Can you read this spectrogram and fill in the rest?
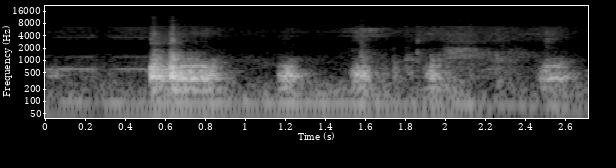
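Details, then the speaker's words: Panasonic Blu-ray player with stuck tray: faint, short motor whirs repeat about every half second while the tray stays put; stretched, slipping tray belt, same issue as a Lennox CD radio needing new belts. "And I can hear some noises noises coming from the tray. I'm not sure if you guys can."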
